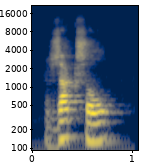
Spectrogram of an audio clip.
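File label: "zaksel", Dutch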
